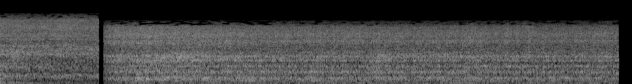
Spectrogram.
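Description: Chicken and onions sizzling in a frying pan, a steady hiss that breaks briefly at a cut about a second in, carries on as tomato puree goes in, and stops abruptly just before the end.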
